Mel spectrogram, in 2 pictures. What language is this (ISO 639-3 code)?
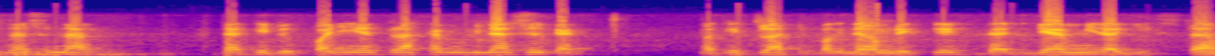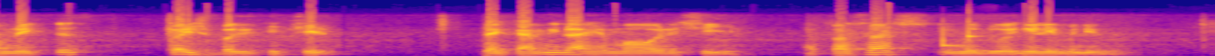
msa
